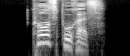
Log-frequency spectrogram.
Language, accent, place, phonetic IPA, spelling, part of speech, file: German, Germany, Berlin, [ˈkʊʁsˌbuːxəs], Kursbuches, noun, De-Kursbuches.ogg
- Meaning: genitive singular of Kursbuch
